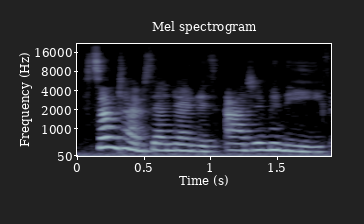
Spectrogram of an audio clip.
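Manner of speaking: ordinary delivery, nothing marked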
